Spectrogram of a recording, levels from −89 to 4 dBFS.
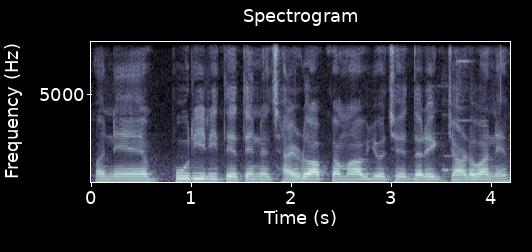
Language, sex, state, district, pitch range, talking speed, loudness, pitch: Gujarati, male, Gujarat, Gandhinagar, 135-140 Hz, 145 wpm, -17 LUFS, 140 Hz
